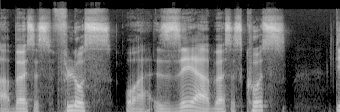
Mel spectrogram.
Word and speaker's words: Fluss: Because in front of a double S, the vowel is always pronounced short, as in Fluss or Kuss, for example.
